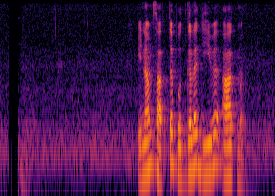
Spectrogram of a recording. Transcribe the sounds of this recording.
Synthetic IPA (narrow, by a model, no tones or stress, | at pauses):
enaːmsɐt̪ʋɐpud̪̚ɡɐlɐd͡ʑiːʋəʔaːt̪mɐ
